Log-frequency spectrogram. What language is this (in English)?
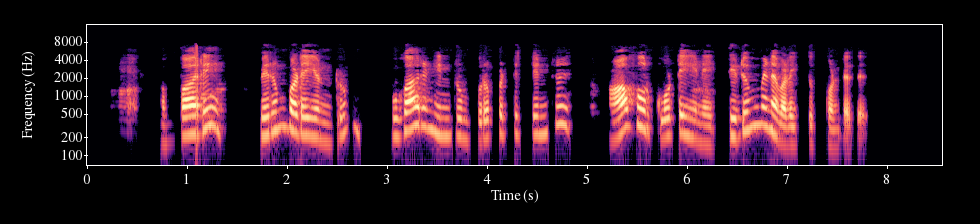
Tamil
